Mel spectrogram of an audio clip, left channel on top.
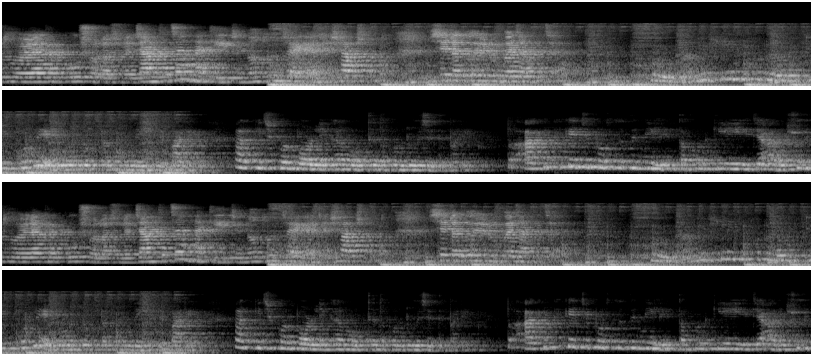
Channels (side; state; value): right; quieter; 4.1 dB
